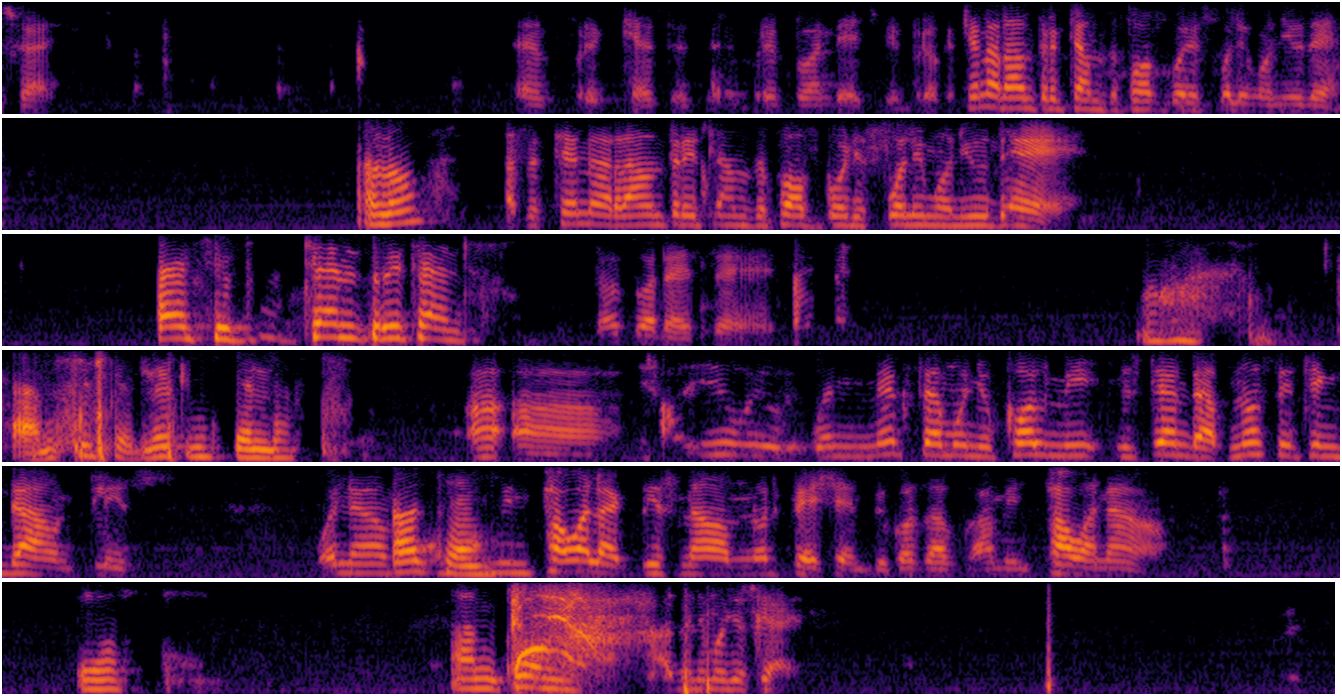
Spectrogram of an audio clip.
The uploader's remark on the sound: Deliverance in Botswana over the phone in JESUS NAME.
